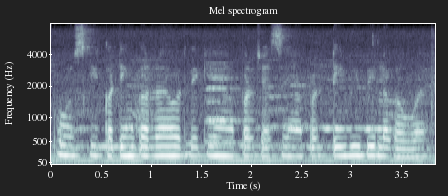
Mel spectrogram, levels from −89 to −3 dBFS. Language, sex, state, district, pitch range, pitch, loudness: Hindi, female, Haryana, Rohtak, 175-195 Hz, 195 Hz, -13 LUFS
